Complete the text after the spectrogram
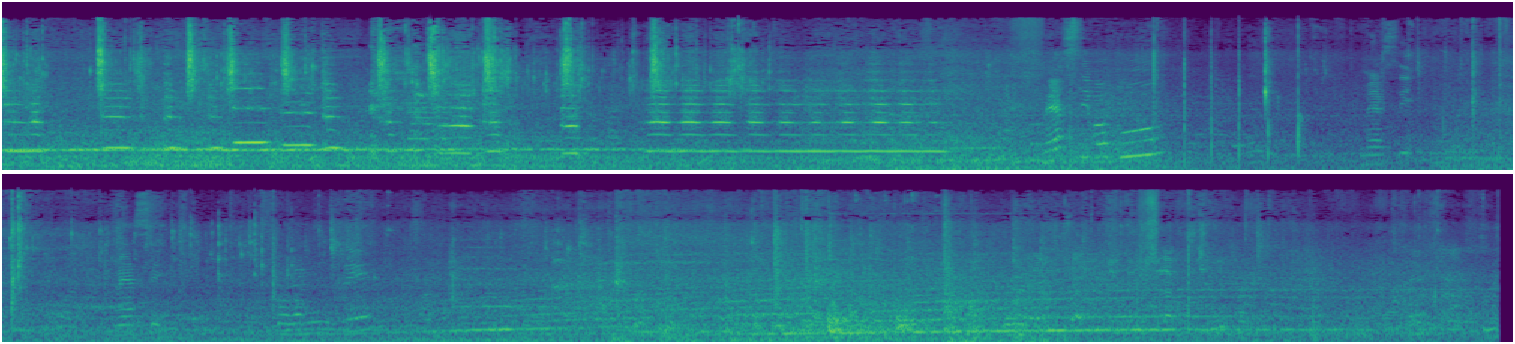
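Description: A subway train rumbles and rattles along.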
